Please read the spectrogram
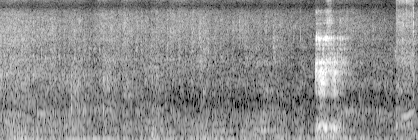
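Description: Steady low hum of street background noise, with one short breathy vocal sound from the interviewee about three seconds in.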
